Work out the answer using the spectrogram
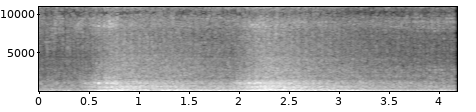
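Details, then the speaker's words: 1979 Land Rover Series 3 Lightweight, reconditioned 2.25 military engine, warm after a drive: clean revs from a smooth idle with no rattle; the slight top-end rattle occurs only when cold. "As you can hear, it's idling nicely, not rattling now, but it is warm."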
